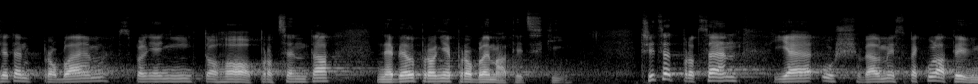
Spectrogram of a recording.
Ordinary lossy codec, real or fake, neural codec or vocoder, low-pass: Opus, 64 kbps; real; none; 14.4 kHz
